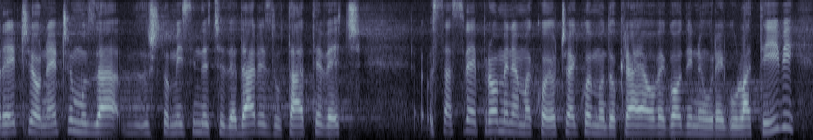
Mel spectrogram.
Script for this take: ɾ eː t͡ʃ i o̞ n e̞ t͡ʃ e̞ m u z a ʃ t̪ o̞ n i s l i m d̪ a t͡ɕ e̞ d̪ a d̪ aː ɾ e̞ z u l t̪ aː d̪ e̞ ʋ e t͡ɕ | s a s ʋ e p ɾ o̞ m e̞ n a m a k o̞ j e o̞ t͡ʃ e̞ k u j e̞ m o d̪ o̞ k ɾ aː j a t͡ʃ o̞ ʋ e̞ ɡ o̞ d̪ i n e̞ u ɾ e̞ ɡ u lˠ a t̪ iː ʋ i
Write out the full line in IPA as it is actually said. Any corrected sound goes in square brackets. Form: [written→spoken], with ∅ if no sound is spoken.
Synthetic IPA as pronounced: ɾ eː t͡ʃ i o̞ n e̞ t͡ʃ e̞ m u z a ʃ t̪ o̞ [n→m] i s l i m d̪ a t͡ɕ e̞ d̪ a d̪ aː ɾ e̞ z u l t̪ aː [d̪→t̪] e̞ ʋ e t͡ɕ | s a s ʋ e p ɾ o̞ m e̞ n a m a k o̞ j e o̞ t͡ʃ e̞ k u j e̞ m o d̪ o̞ k ɾ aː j a [t͡ʃ→∅] o̞ ʋ e̞ ɡ o̞ d̪ i n e̞ u ɾ e̞ ɡ u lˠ a t̪ iː ʋ i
